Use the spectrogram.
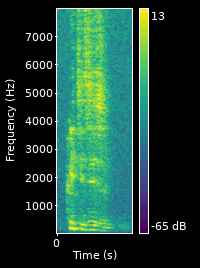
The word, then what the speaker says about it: criticism: Alright, we have criticism.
